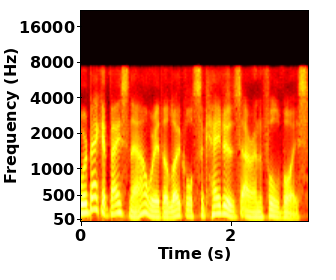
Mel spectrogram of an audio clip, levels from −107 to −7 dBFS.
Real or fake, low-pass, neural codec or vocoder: fake; 7.2 kHz; codec, 24 kHz, 0.9 kbps, WavTokenizer, large speech release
